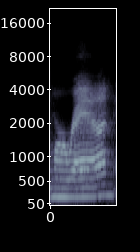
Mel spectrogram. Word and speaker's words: Moran: made um and then um victoria is it moran am i saying it right yeah so from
